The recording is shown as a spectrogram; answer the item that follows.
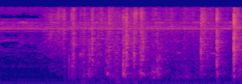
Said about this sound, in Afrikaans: Sy klap haar vlerke en vlieg weg.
